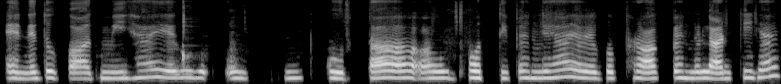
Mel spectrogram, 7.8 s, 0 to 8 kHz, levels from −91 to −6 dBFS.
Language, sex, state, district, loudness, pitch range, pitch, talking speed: Magahi, female, Bihar, Gaya, -26 LUFS, 220-235 Hz, 225 Hz, 125 wpm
